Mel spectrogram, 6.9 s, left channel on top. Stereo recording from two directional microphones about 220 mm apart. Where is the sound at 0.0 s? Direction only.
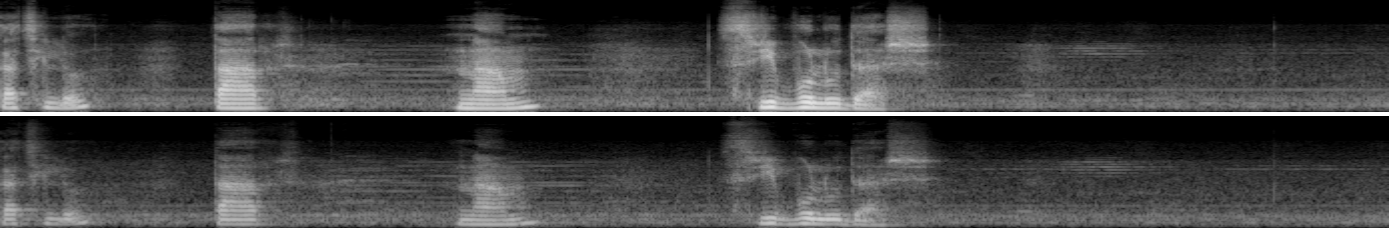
45° left (ahead or behind).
